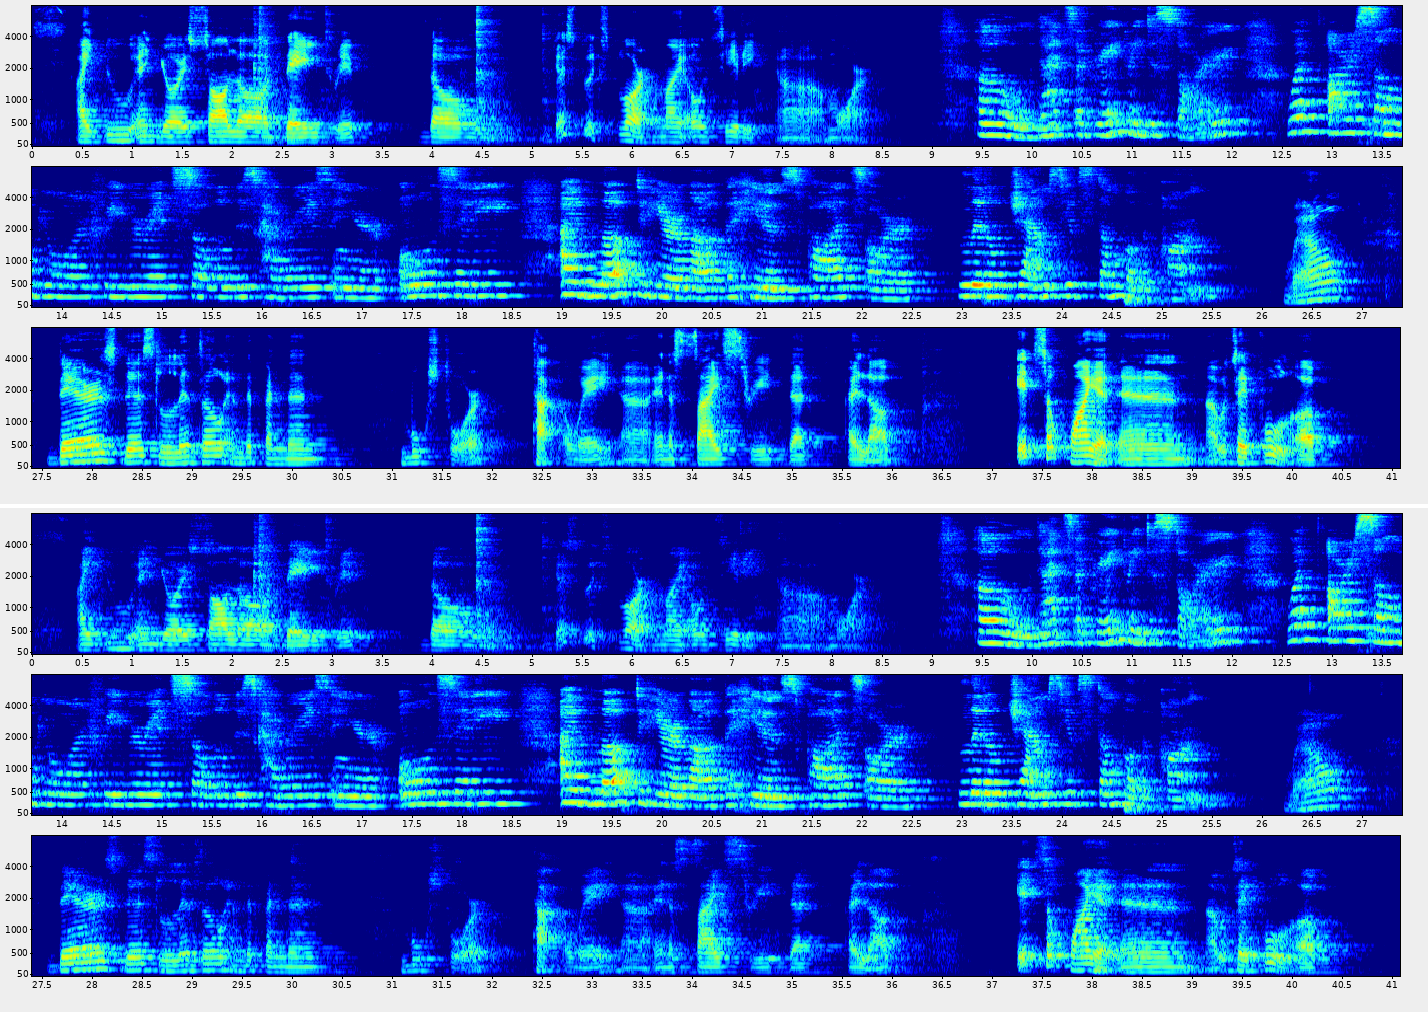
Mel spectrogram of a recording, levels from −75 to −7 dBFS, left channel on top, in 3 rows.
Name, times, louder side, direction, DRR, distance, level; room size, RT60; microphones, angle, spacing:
voice 1, 0.0-3.2 3.9-4.8 5.1-8.3 26.2-26.8 27.1-30.3 31.1-31.9 32.4-35.1 35.6-36.0 36.3-36.4 37.2-40.2, left 5 dB, 65° left, 9 dB, 0.4 m, -37 dB
sound 1, 2.2-3.0 4.3-5.2, left 1 dB, 10° left, 1.0 m, -47 dB
voice 2, 9.0-22.5 23.0-25.4 36.4-36.5, right 1 dB, 40° right, -5 dB, 2.0 m, -36 dB
6.8 x 6.0 x 2.7 m, 1.0 s
head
